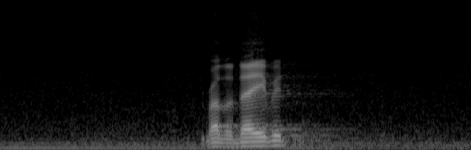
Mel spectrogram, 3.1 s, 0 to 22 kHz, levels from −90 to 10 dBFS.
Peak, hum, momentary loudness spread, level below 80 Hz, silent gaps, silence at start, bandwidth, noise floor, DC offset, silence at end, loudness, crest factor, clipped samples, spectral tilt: -18 dBFS; none; 27 LU; -62 dBFS; none; 0 s; 19 kHz; -61 dBFS; under 0.1%; 0.9 s; -36 LUFS; 24 dB; under 0.1%; -6.5 dB/octave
